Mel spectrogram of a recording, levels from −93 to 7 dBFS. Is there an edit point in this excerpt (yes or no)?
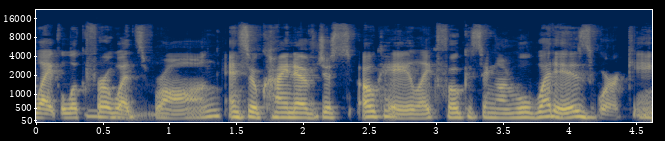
yes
